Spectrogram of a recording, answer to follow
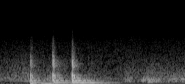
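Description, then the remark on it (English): Three quick, firm knocks on a door in a steady rhythm, solid, followed by a soft background hiss of steady tropical rain. “Somebody at the door.”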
